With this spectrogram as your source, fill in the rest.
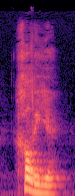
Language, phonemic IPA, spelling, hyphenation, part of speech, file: Dutch, /ˈɣɑ.li.ə/, Gallië, Gal‧lië, proper noun, Nl-Gallië.ogg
